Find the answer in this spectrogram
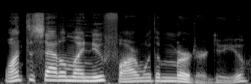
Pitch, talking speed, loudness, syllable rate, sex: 145 Hz, 265 wpm, -14 LUFS, 5.3 syllables/s, male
